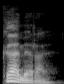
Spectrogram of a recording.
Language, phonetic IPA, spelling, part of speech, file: Russian, [ˈkamʲɪrə], камера, noun, Ru-камера.ogg
- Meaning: 1. camera 2. chamber, cell, compartment 3. prison cell, ward 4. room, office 5. inner tube (of a tire) 6. bladder (of a ball) 7. barrel (of a pump)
